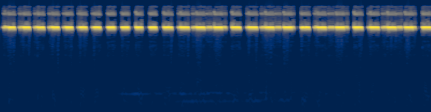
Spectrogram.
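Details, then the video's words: Two crickets giving continuous shrill chirps, evenly spaced bursts several per second at a high pitch, the two callers blending into one busy rhythm against silence. "Two Crickets Chirp Sounds"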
